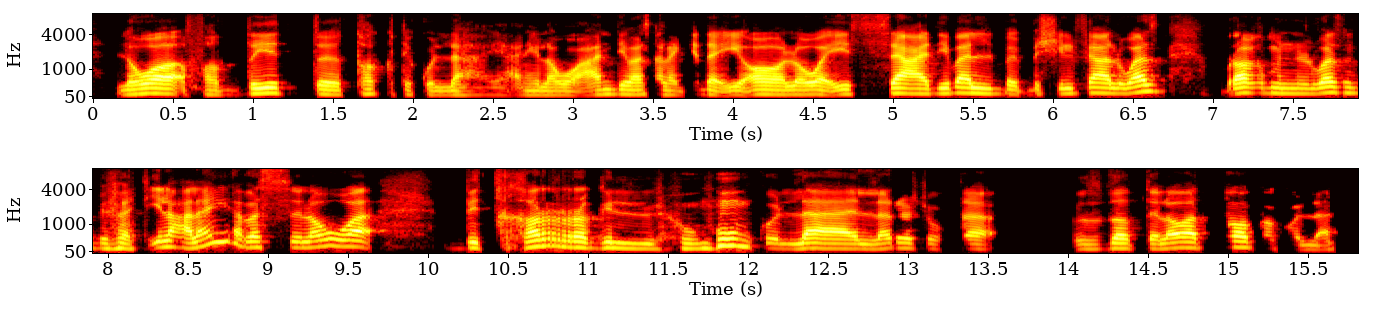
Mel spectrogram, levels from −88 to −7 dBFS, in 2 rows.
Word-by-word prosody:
اللي 115 - -3
هو 135 +1 +7
فضَّيت 130 +7 -2 0.4
طاقتي 125 -4 -9
كلها 100 -2 -8
يعني، 100 +1 -11
لو 100 -2 -2
عندي 115 +4 -2
مثلًا 110 -1 -2
كده - - -2
إيه، 105 +4 -2
آه 115 -1 +4
اللي 110 0 0
هو 115 +1 +3
إيه، 110 +5 -1
الساعة 130 +2 +4
دي 135 +2 -3
بقى 145 0 +4
ب 125 - -14
باشيل 120 +3 -6
فيها 145 +2 +3
الوزن، 160 +7 +3 0.4
برغم 145 0 +3
إن 135 -1 -6
الوزن 150 +3 0
بيبقى 135 -1 -4
تقيل 160 +7 -2
عليّا، 170 - +1
بس 160 0 -4
اللي 155 +1 -2
هو 195 - +4 0.6
بتخرِّج 160 +1 +1
الهموم 135 +7 -3
كلها 135 -2 +3
اللي 125 +1 -4
أنا 140 +1 -4
شُفتها 125 0 -6 0.5
بالضبط، 125 +3 -3
اللي 130 +2 0
هو 150 +1 +7
الطاقة 150 -2 -2
كلها. 110 -1 -12
135 Hz, 160 wpm, -22 LUFS, 115-145 Hz, 0.6 s, هو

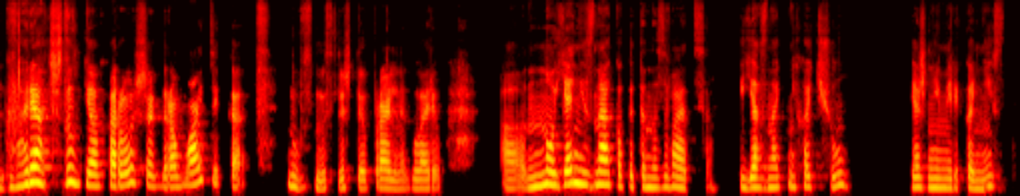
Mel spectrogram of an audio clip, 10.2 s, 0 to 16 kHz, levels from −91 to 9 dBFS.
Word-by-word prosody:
говорят, 240 +10 +6
что 275 +1 +1
у - - +3
меня 215 -2 +4
хорошая 210 +2 +2
грамматика, 205 +8 -1 0.4
ну, 195 -3 -3
в 175 - -16
смысле, 160 -1 -8
что 170 -2 -7
я 160 - -3
правильно 165 -2 -1
говорю. 165 -1 -4 0.6
Э, 165 -1 -4
но 210 +6 +4
я 240 +2 +5
не 250 -3 +4
знаю, 230 +1 +5
как 205 -3 -6
это 190 -1 -4
называется. 180 -2 -3 0.2
И 180 - -5
я 185 +1 +2
знать 185 +1 -5
не 195 - -6
хочу, 195 +2 -6 0.6
я 185 - 0
ж 180 - -7
не 175 - -1
американист. 170 +2 -5
190 Hz, 175 wpm, -25 LUFS, 175-220 Hz, 0.6 s, говорят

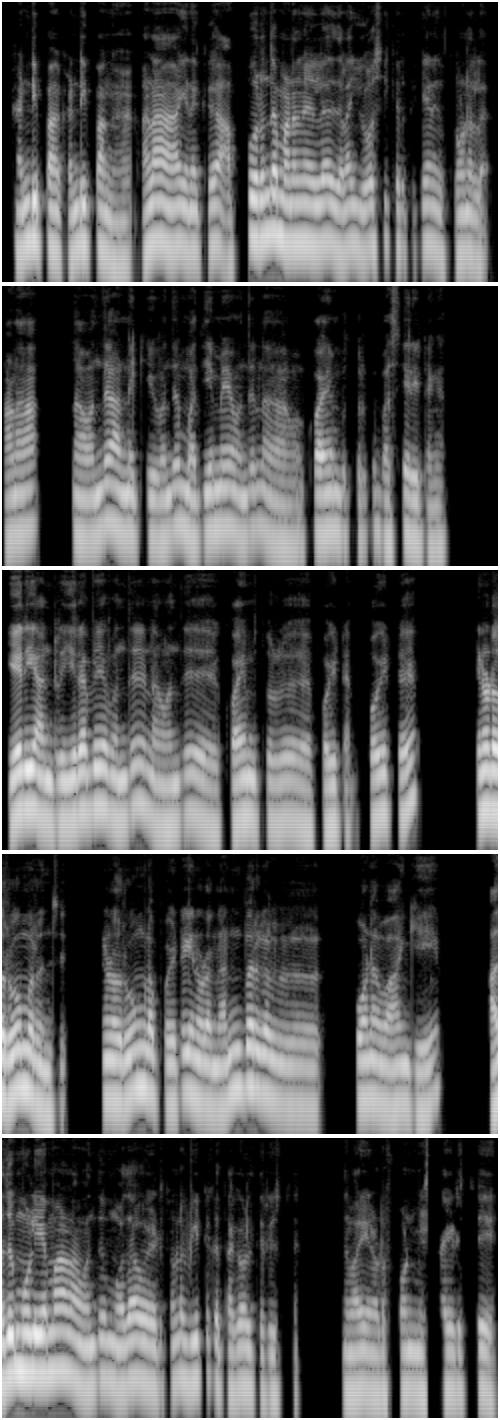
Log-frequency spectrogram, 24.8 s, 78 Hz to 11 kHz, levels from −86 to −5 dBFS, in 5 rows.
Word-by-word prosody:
கண்டிப்பா, 150 +1 +2 0.2
கண்டிப்பாங்க. 140 -2 -1 0.3
ஆனா, 155 +3 +2 0.3
எனக்கு 140 +1 -3 0.2
அப்போ 120 +7 -9
இருந்த 175 +3 +4
மனநிலையில, 155 0 +2
இதெல்லாம் 145 +1 -1
யோசிக்கிறதுக்கே 145 -1 -7
எனக்கு 135 -4 -5
தோணல. 130 -2 -2 0.2
ஆனா, 140 +2 -1 0.5
நான் 130 -1 -2
வந்து 145 +5 0
அன்னைக்கி 135 -2 -2
வந்து 135 +4 -2
மதியமே 145 +4 -1
வந்து, 135 +2 -3
நான் 120 -4 -5 0.2
கோயம்புத்தூருக்கு 140 -1 -2
பஸ் 125 -1 -7
ஏறிட்டேங்க. 115 -3 -4 0.7
ஏறி 160 +2 +8
அன்று 130 -1 +1
இரவே 155 +3 +3 0.2
வந்து 135 +4 0 0.2
நான் 125 -3 -2
வந்து 130 +4 -3 0.4
கோயம்புத்தூர் 130 -1 -1 0.4
போயிட்டேன். 120 0 -4
போயிட்டு 145 +1 -1 0.7
என்னோட 160 +1 +6
ரூம் 175 +3 +5
இருந்துச்சு. 125 -3 -1 0.4
என்னோட 145 0 +2
ரூம்ல 170 +2 +3
போயிட்டு 135 +4 -1
என்னோட 140 -3 +2
நண்பர்கள் 165 +1 +2 0.8
ஃபோன 145 0 +1
வாங்கி 125 -2 -1 0.7
அது 145 +5 +7
மூலியமா 175 0 +6
நான் 150 -3 +1
வந்து 140 +3 -1
மொத 135 +2 +1 0.2
எடுத்தோனே 140 +4 -5
வீட்டுக்கு 155 0 -3
தகவல் 130 0 -2
தெரிவிச்சேன். 120 0 -9 0.4
இந்த 125 - -7
மாதிரி 125 +1 0
என்னோட 120 -1 -3
ஃபோன் 130 0 -4
மிஸ் 120 -1 -5
ஆயிடுச்சு, 125 +1 -4
140 Hz, 135 wpm, -23 LUFS, 130-150 Hz, 0.8 s, ஏறி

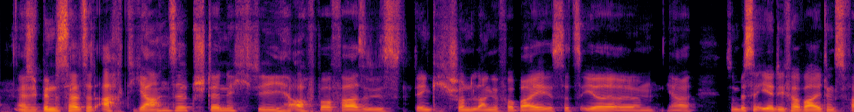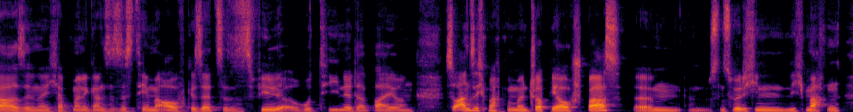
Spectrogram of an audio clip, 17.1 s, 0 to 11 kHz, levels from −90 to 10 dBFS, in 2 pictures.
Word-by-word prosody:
Also, 130 0 +1
ich 125 - -12
bin 145 -1 +6
jetzt 140 0 +7
halt 135 -2 +7
seit 130 -1 +1
8 - - +2
Jahren 170 +2 +3
selbstständig. 165 -1 0
Die 125 +2 -3
Aufbauphase, 125 -1 +3
die 120 - -4
ist, 120 0 -3
denke 125 +2 -3
ich, 120 - -3
schon 120 -2 0
lange 115 +2 -1
vorbei. 115 +1 +2
Ist 115 0 -1
jetzt 115 0 -5
eher, 110 -2 +1
ähm, 105 -1 -10
ja, 105 +1 -6 0.3
so 145 - -8
'n - - -3
bisschen 155 0 +5
eher 135 - +5
die 130 0 -1
Verwaltungsphase, 120 -2 +2
ne? 120 0 -7
Ich 115 - -14
habe 125 0 -8
meine 115 0 -7
ganzen 115 +2 -8
Systeme 120 0 -5
aufgesetzt, 110 +2 -3
es 105 - -9
ist 110 +2 -6
viel 130 -1 0
Routine 125 +1 -8
dabei 110 +1 -5
und 110 +1 -12 0.3
so - - 0
an 185 - +4
sich 180 -2 -4
macht 165 -2 -6
mir 135 - -5
mein 120 -1 -2
Job 135 +2 0
ja - - +4
auch 105 0 +3
Spaß, - - +4
ähm, 115 -1 -4 0.3
sonst 120 +1 -4
würde 125 -1 +1
ich 120 - -8
ihn 120 -1 -3
nicht 120 0 -9
machen. 155 +5 -1
120 Hz, 205 wpm, -24 LUFS, 115-130 Hz, 0.3 s, jetzt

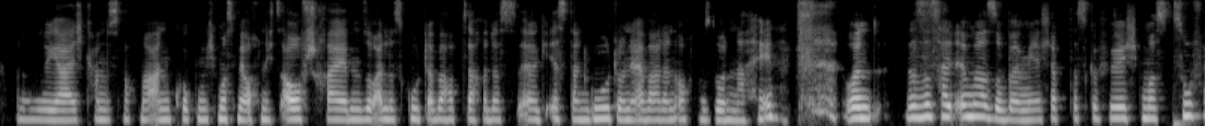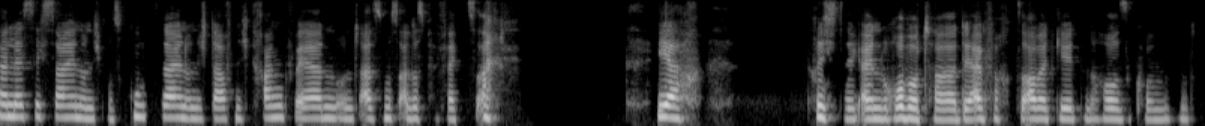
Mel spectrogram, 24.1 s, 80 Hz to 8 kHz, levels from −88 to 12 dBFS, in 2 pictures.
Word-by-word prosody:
Und 200 - -10
dann 190 0 -8
so: 190 - -4
„Ja, 185 0 0
ich 185 0 -10
kann 195 0 -7
das 190 +1 -9
noch 195 +1 -12
mal 195 - -3
angucken.“ 195 0 -3
Ich 195 +2 -11
muss 200 -1 +1
mir 195 -3 +2
auch - - -4
nichts 190 -2 -5
aufschreiben, 195 -1 +2
so 195 0 +1
alles 195 +1 -2
gut, 205 -1 -3
aber 195 +1 0
Hauptsache, 195 -1 -5
das, 190 0 -4
äh, 195 0 -3
g - - -14
ist 210 0 -2
dann 190 -1 -1
gut. 210 +1 +1
Und 195 -1 +1
er 190 0 -2
war 190 0 -2
dann 190 +1 -3
auch 195 -1 -6
nur 190 - -6
so: 185 0 -1
„Nein.“ 180 +3 -3 0.5
Und 215 +4 +5 0.3
das 225 +1 +4
ist 245 +1 +3
halt 240 -1 +3
immer 240 0 +3
so 205 -3 +1
bei 185 -1 -1
mir. 185 +1 -3
Ich 190 +2 -14
habe 210 0 -4
das 215 0 -8
Gefühl, 215 0 -1
ich 215 +1 -3
muss 210 -1 0
zuverlässig 245 -1 +1
sein 230 -1 0
und 210 -1 0
ich 205 - -9
muss 200 0 -12
gut 240 -1 -1
sein 225 -1 +3
und 210 0 -2
ich 205 -1 -9
darf 205 0 -1
nicht 210 -1 -9
krank 225 +1 -2
werden 215 0 +2
und 205 -1 -5
alles 210 +1 -3
muss 215 -1 -3
alles 210 0 -2
perfekt 200 -2 -7
sein. 235 -2 +2 1.6
Ja. 225 -3 +9 1.3
Richtig, 220 -3 +3
ein 205 0 +5
Roboter, 205 -2 +4
der 195 +1 +3
einfach 205 -1 0
zur - - 0
Arbeit 205 -1 +4
geht 200 0 -1
und 200 - -6
nach 200 0 -9
Hause 200 -1 0
kommt 190 +2 -8
und 200 0 -10
205 Hz, 205 wpm, -21 LUFS, 195-215 Hz, 1.6 s, Ja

